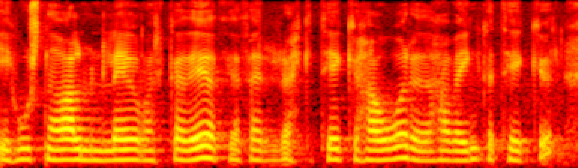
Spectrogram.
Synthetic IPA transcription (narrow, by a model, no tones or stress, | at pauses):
iɦuːst̪naðalmɛnːleːɣʏmar̥kavɪaθiaðθajɾɛɾʏɛhcɪ̥t̪ʰɛːcʏɦaːwaɾɛðaɦaːvaiŋkat̪ʰɛːcʏɾ̥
